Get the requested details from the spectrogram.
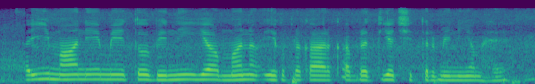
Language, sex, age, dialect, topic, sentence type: Hindi, male, 18-24, Kanauji Braj Bhasha, banking, statement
